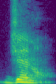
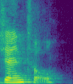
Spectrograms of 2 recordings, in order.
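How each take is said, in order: First: The T sound is dropped, said quickly. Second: The T sound is clearly pronounced. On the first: "when I say it quickly as an American English speaker, I often cut the T sound" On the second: "Or you could say"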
